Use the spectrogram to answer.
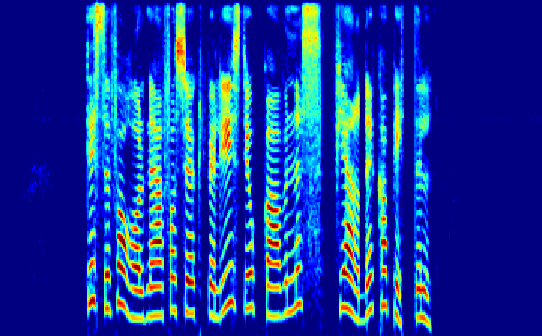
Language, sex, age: Norwegian, female, 59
